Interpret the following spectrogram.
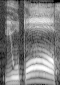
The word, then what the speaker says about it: يطاف: فانتبه، اسمع: يو يطا يطاف عليهم.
